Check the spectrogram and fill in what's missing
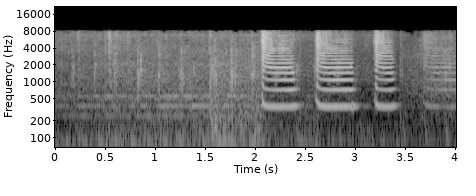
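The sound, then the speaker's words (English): Guerrillas in a canopied truck sound its air horn: four loud blasts in quick, uneven bursts, each a blaring harmonic tone, following several seconds of rumbling engine and road noise. “Others in the canopied truck set up a rocket launcher and sound an air horn.”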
